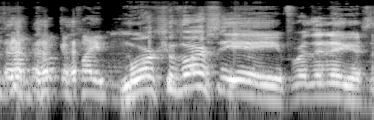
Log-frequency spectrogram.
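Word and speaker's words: Courvoisier: More Cavassier for the niggas. Like, you can't do that. More what? How'd you say that again? Cavassier. He said Curvassier.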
